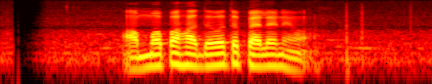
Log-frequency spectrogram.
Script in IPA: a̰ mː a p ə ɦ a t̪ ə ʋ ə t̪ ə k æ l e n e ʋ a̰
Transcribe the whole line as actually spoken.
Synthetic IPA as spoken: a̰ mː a p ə ɦ a d̪ ə ʋ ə t̪ ə p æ l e n e ʋ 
